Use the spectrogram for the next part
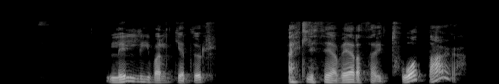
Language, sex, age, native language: Icelandic, male, 30-39, Icelandic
